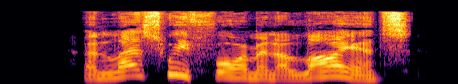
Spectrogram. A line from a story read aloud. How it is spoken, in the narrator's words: Regis continued in the same urgent tones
